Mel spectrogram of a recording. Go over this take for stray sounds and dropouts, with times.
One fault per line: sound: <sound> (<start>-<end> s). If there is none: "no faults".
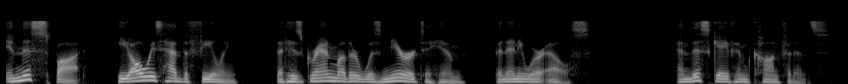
no faults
